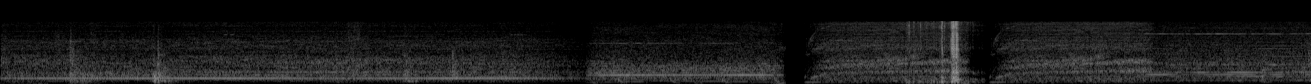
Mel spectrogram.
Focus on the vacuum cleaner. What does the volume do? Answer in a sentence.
The loudness of the vacuum cleaner stays about the same.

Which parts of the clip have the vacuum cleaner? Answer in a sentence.
The vacuum cleaner can be heard from 0.0 to 13.0 s.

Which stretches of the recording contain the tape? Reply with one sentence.
The tape can be heard from 9.1 to 9.8 s.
